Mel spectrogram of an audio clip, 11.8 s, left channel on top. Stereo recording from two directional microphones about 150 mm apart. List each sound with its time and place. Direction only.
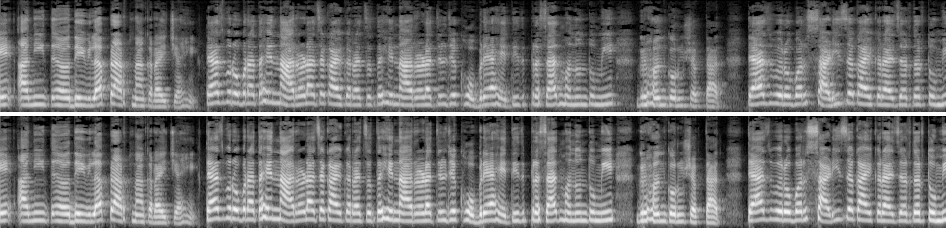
0.0 s a woman's voice: 10° right (ahead or behind)
2.5 s speech: 60° right (ahead or behind)
2.8 s a woman's voice: 45° right (ahead or behind)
